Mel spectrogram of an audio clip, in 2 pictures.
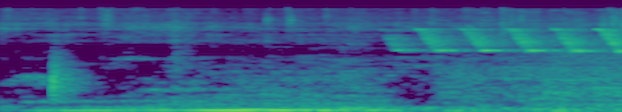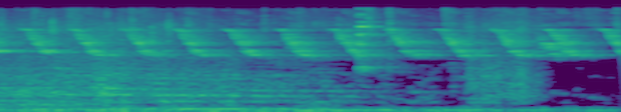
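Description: A small bird chirping a fast run of short, high, downward-sliding notes, about five a second, starting about two seconds in. A low hum sounds beneath during the first two seconds.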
